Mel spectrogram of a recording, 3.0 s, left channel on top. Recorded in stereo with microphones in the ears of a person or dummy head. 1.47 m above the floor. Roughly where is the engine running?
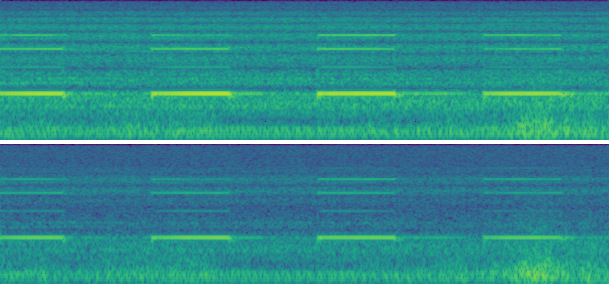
Left.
